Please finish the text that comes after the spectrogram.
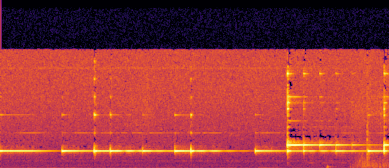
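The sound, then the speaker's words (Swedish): A phone navigation app emits a steady electronic direction tone, pulsing in repeated beeps that shift higher in pitch near the end, with no talking; the tone signals that the phone is pointed the wrong way. “Men man hör det här är ett, ett ljud som gör att det är fel håll.”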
